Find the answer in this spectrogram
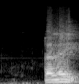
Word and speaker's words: ballet: ，又叫水上芭蕾啊，ballet 啊，T 不发音。You need a lot of stamina to play water polo.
